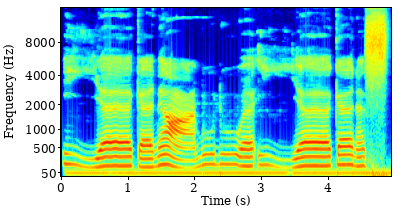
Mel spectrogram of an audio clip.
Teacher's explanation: ya huruf di sini bertasydid Nam huruf ya di sini bertasdid Hamzah kasrah bertemu dengan Ya bertasydid ini adalah tempatnya nabr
